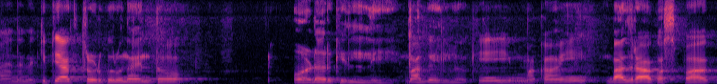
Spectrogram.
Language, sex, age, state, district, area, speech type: Goan Konkani, male, 30-45, Goa, Canacona, rural, spontaneous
